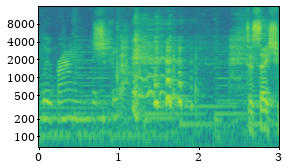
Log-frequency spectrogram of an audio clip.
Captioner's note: laughs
